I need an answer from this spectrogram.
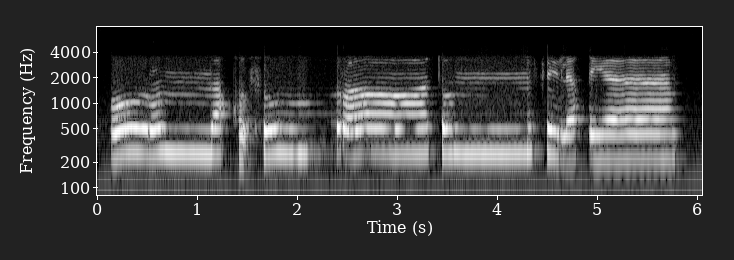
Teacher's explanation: क़ाफ में क़लक़ला कीजिए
